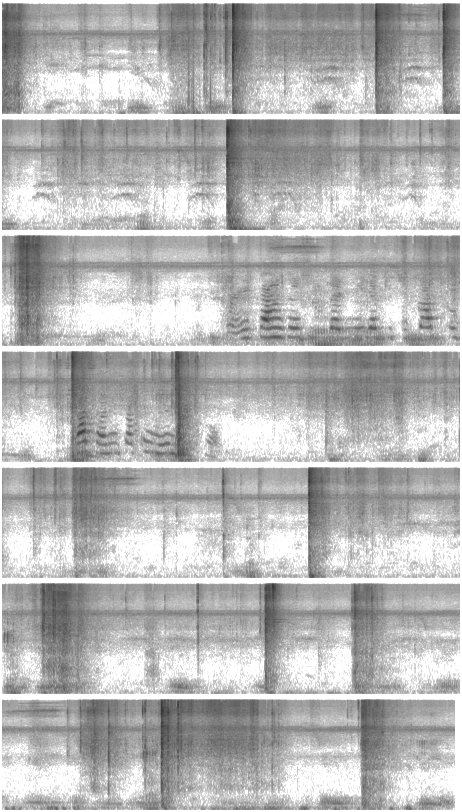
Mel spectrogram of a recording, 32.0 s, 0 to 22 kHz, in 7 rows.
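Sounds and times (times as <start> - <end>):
dry corn stalks rustling and tearing: 0.0 - 0.6, 1.6 - 9.9, 13.3 - 19.6, 21.4 - 24.0, 28.2 - 30.4.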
